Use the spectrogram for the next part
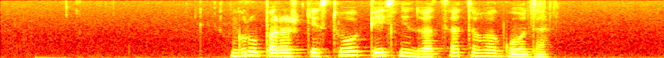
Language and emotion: Russian, neutral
